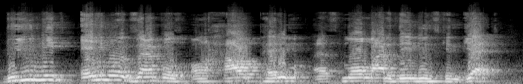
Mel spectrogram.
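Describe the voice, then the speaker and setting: Casting note: slightly high-voiced man, blunt, profane vlog ranter, echoey room. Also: normal speed, darkish tone. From Bangladesh. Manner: passionate, rambling, many fillers and restarts, blunt and profane. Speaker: cricket vlogger. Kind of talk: opinionated vlog rant.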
